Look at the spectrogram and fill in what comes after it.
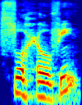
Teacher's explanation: صاد کو موٹا پڑھنا ہے، لمحہ بالکل نہیں کریں گے ، صحفی با حروف قلقلہ سے ہے، ساکن ہے، خوب واضح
